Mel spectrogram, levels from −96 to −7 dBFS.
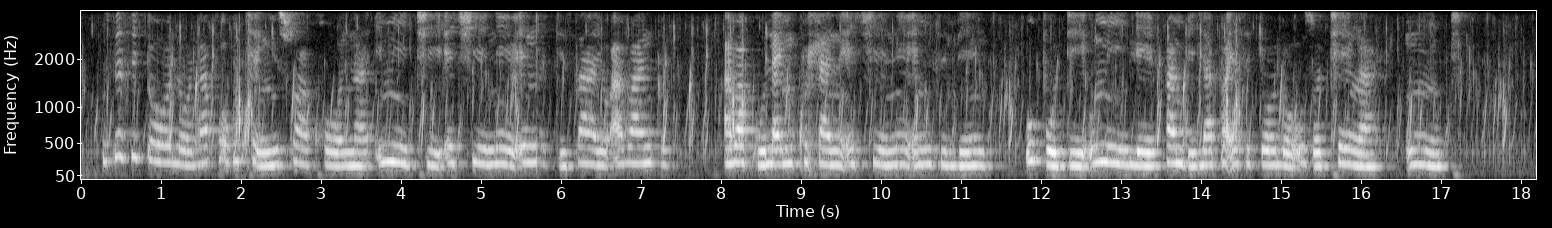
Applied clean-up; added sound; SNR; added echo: none; Liquid; 16 dB; reverberation time 0.3 s.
